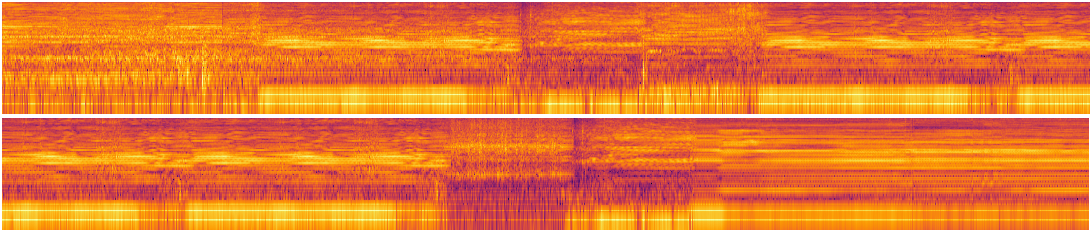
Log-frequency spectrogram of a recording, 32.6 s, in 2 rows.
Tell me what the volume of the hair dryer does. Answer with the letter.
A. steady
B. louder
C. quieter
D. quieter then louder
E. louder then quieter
C.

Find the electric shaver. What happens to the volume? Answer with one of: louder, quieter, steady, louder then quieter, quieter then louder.
steady.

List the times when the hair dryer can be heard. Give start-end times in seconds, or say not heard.
0.0-9.4.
